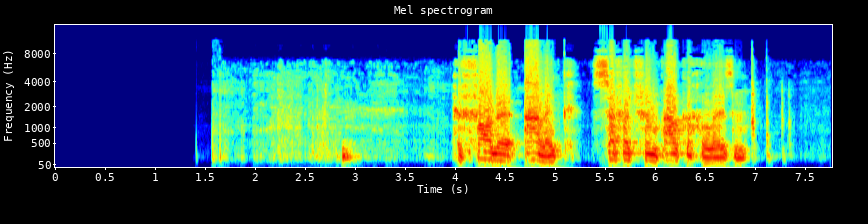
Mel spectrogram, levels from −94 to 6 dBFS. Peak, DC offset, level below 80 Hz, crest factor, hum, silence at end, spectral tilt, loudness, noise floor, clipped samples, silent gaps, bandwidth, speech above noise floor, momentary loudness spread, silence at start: 0 dBFS; under 0.1%; -46 dBFS; 12 dB; none; 0.6 s; -3.5 dB/octave; -8 LUFS; -39 dBFS; 0.1%; none; 16 kHz; 31 dB; 22 LU; 1.55 s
